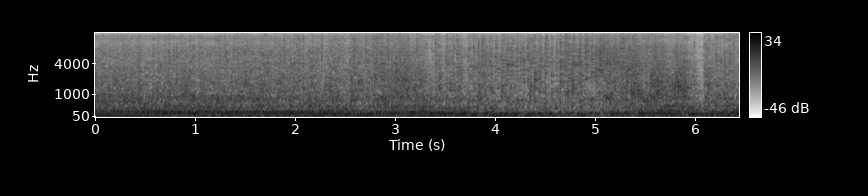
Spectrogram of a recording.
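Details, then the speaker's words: Nitrous small-block Chevy in the Brooklyn Dodger build, first start after fuel pump switched on; fuel pressure possibly too high. Deep, steady V8 idle with an even loping beat, no knocks or misses. Normal idle. "there it is it starts it runs it idles"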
